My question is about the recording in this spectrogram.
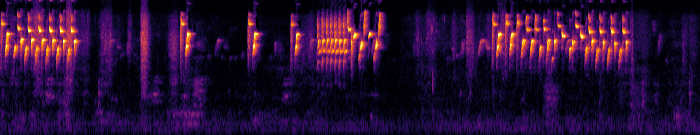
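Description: A small songbird singing in three bursts of rapid, high twittering trills: one at the start, a shorter buzzy one around the middle, and a longer one from about ten seconds to nearly thirteen, with a few single chirps between them.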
